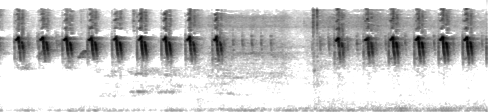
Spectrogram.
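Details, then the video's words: Bar-winged prinia sparring with a rival, calling in high, sharp 'klik' notes about three per second. The notes stop for about a second, then resume in an even series against a quiet low hum. "prenjak klik gacor narung lawan"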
